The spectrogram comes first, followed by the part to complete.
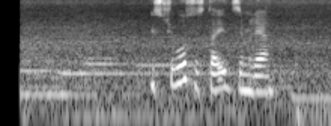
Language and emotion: Russian, neutral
